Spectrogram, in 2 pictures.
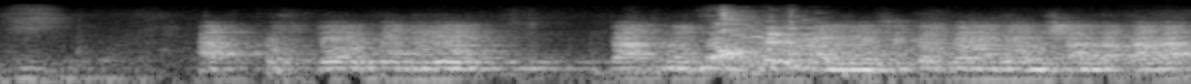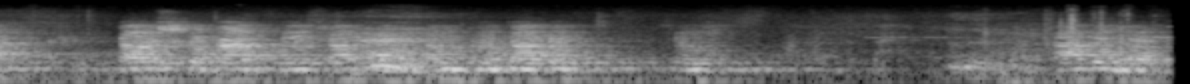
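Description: An elderly man speaks forcefully through a microphone and loudspeakers, echoing in a large room.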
